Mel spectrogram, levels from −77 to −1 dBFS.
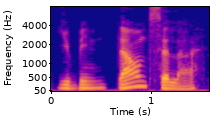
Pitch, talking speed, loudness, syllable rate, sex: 125 Hz, 150 wpm, -19 LUFS, 3.7 syllables/s, male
